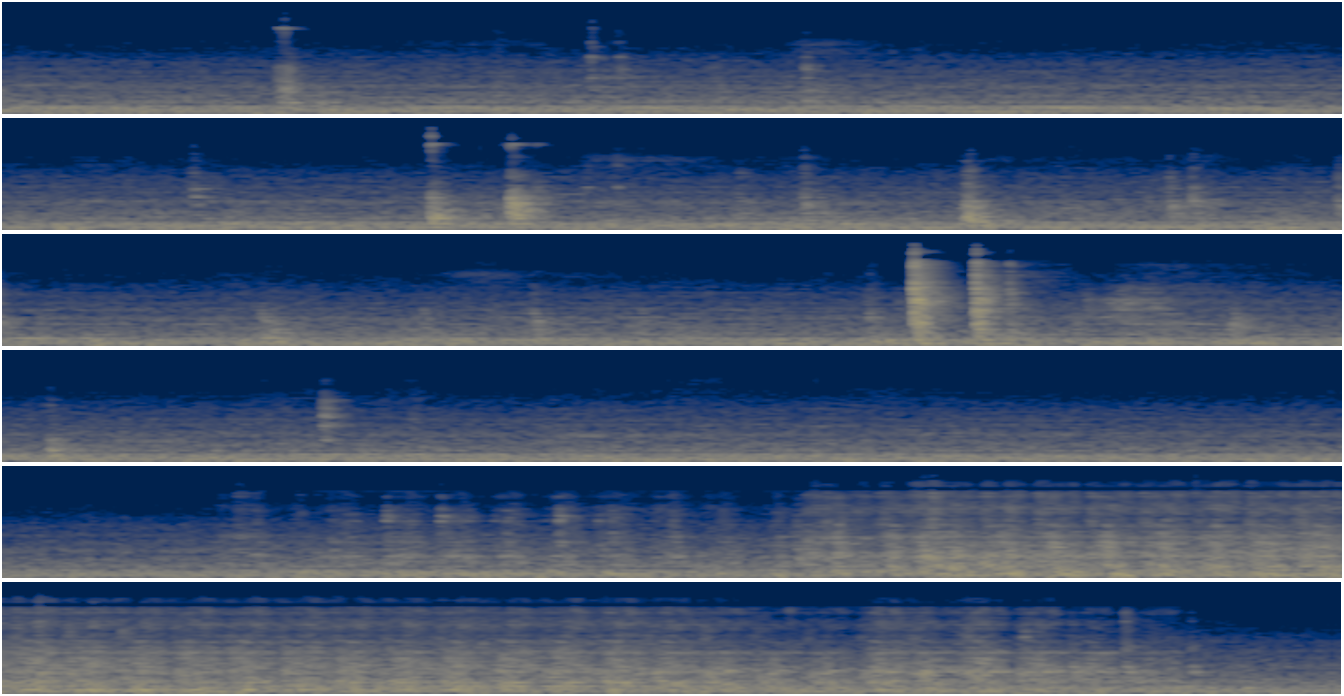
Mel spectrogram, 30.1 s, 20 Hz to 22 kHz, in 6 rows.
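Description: Wood lathe running with a steady low hum and a few light knocks. From about 23 seconds in, a louder rasping noise as a drill bit in a half-inch tailstock chuck bores into the spinning walnut blank. The bit is one that was not resharpened.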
